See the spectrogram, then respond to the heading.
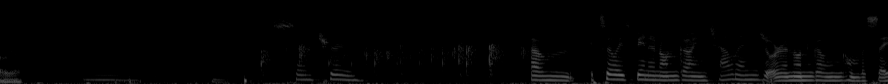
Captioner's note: applause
